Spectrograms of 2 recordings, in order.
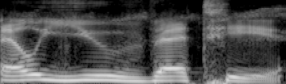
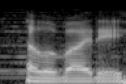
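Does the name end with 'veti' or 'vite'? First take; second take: veti; vite. First: The name ends with a 'veti' sound. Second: The name ends with a 'vite' sound. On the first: The speaker calls it right. "Is it like that?" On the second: The speaker calls it wrong. "I know I'm wrong by saying Eluvi- Eluvite"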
